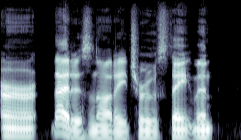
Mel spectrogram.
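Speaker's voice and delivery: put-on robot character voice. Retelling what the robot companion said when asked if it's true: imitating the robot companion. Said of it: "And he's like".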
